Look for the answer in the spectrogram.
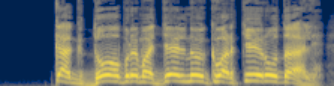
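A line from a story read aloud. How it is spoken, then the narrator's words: Senseless distant shouting. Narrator (Russian): Вовсе уже бессмысленно кричал он оттуда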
